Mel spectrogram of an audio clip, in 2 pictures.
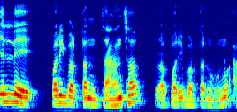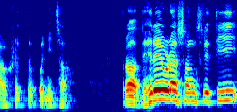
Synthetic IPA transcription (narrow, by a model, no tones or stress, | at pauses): elːe | pʌɾibʌrt̪ʌnt͡saɦʌnt͡sʰʌ | rʌpʌɾibʌrt̪ʌnɦunoʔa̰bʌsjʌk̚t̪ʌpʌ̰nit͡sʰʌ̰ | rʌd̪ʱeɾʌjewʈasʌŋskrit̪i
